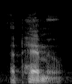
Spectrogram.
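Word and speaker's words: ἀπ' ἐμοῦ: And here you have an apostrophe, and you would pronounce this together as epemu, as if it was one word.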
